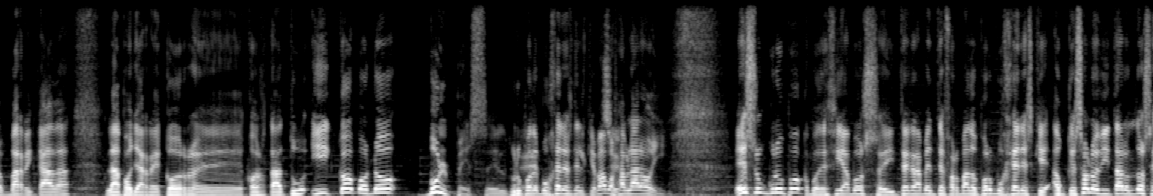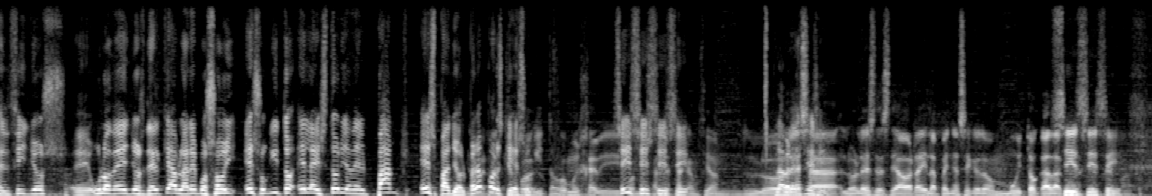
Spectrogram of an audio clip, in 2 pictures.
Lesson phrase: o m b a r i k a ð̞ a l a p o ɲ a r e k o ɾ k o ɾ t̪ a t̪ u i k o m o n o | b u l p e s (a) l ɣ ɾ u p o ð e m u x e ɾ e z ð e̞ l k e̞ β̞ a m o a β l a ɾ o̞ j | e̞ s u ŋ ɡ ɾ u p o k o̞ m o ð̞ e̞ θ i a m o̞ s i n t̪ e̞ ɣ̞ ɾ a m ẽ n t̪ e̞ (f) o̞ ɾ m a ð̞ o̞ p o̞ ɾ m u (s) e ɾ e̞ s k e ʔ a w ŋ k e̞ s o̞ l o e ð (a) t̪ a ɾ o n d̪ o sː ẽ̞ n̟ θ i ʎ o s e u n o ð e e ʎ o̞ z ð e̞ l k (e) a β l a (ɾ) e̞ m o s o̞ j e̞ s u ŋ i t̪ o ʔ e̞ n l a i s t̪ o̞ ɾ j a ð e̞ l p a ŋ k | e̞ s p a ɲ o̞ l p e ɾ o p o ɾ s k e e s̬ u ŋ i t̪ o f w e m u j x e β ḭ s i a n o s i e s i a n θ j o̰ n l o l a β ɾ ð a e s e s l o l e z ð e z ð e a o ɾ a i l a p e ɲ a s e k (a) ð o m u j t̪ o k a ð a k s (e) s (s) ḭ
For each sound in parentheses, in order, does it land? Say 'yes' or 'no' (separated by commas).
no, yes, no, no, yes, yes, no, no, yes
